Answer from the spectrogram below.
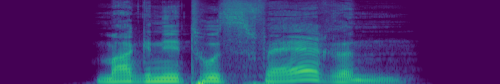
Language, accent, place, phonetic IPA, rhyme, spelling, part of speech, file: German, Germany, Berlin, [maˌɡnetoˈsfɛːʁən], -ɛːʁən, Magnetosphären, noun, De-Magnetosphären.ogg
- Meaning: plural of Magnetosphäre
